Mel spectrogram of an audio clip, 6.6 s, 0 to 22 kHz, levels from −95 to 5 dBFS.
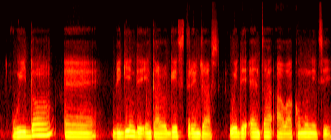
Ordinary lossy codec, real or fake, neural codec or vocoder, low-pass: Opus, 16 kbps; real; none; 19.8 kHz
